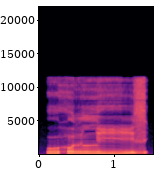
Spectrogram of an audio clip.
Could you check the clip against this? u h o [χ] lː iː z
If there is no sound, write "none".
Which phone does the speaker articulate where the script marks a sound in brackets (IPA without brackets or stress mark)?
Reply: r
